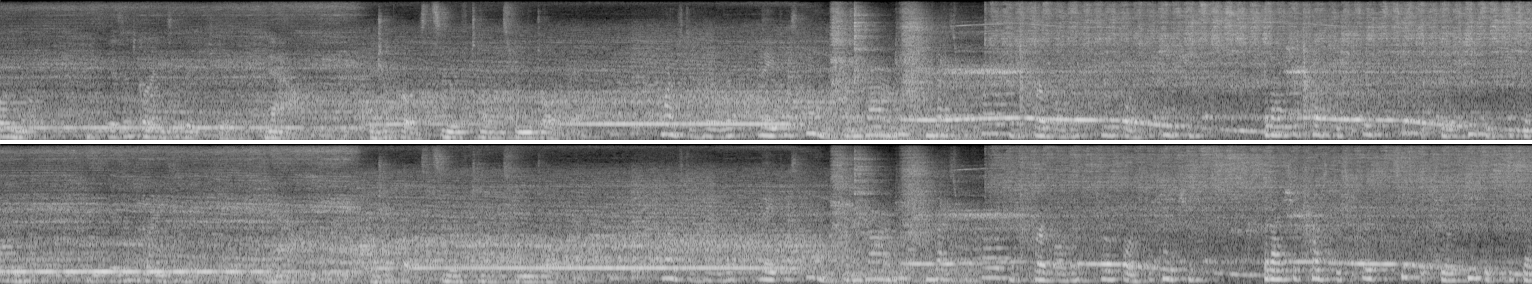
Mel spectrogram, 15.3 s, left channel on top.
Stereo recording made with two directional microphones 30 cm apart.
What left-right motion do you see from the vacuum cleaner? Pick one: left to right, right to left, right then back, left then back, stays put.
right to left.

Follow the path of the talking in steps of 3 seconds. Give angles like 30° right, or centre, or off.
60° left, 50° left, 20° left, 10° right, 40° right.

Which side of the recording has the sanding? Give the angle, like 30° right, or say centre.
50° left.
